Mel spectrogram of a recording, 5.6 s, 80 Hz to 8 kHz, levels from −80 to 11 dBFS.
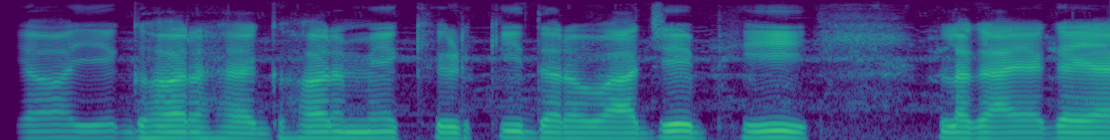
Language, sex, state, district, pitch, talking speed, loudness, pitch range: Hindi, male, Jharkhand, Palamu, 125 Hz, 130 wpm, -20 LUFS, 120-130 Hz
